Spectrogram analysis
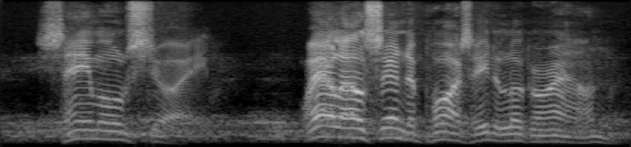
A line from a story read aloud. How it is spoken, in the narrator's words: The sheriff grunts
